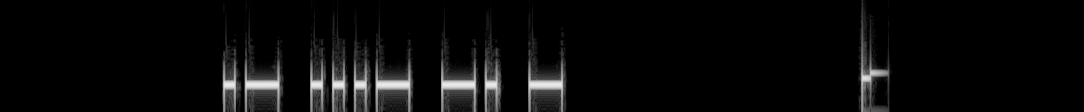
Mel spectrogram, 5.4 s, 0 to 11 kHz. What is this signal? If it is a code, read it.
Morse code, heard as a keyed tone, about 22 wpm, 700 Hz. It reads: AVNT
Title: All Cut Numbers - 4-Digit 22wpm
